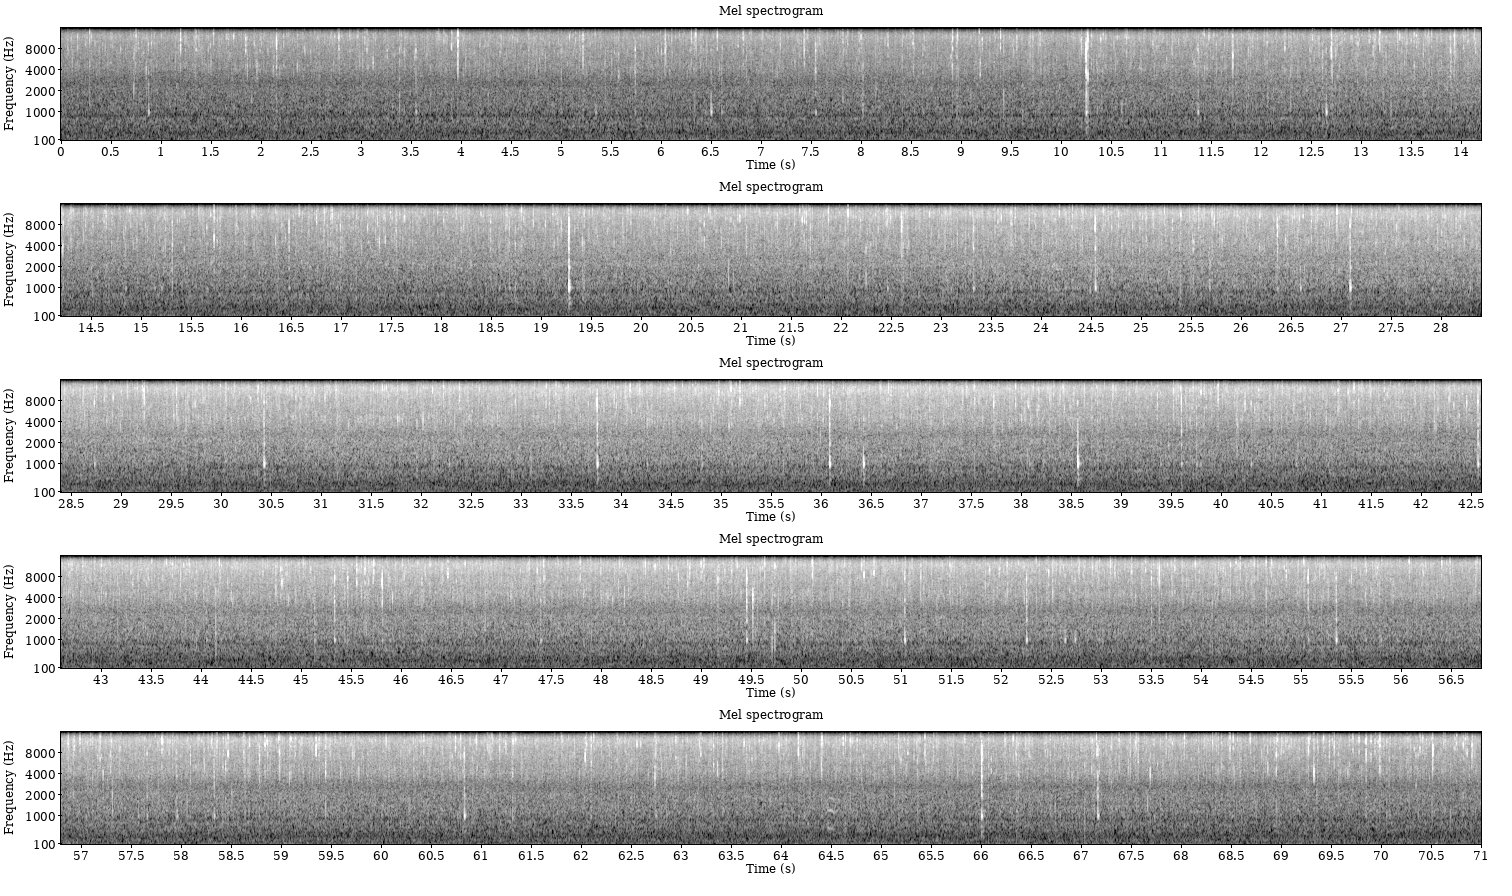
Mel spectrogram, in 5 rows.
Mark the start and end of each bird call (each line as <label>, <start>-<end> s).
Canada Goose (Branta canadensis), 64.3-64.7 s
